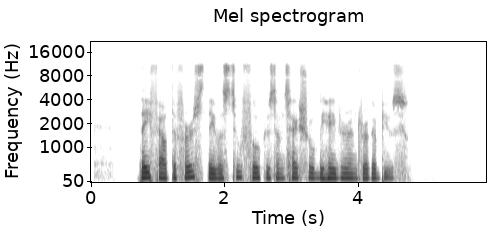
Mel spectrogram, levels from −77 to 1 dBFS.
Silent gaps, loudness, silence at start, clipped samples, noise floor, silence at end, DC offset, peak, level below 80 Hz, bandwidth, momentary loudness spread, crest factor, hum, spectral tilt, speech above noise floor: none; -24 LUFS; 0.7 s; under 0.1%; -79 dBFS; 1.2 s; under 0.1%; -6 dBFS; -52 dBFS; 11.5 kHz; 9 LU; 18 dB; none; -7.5 dB/octave; 56 dB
